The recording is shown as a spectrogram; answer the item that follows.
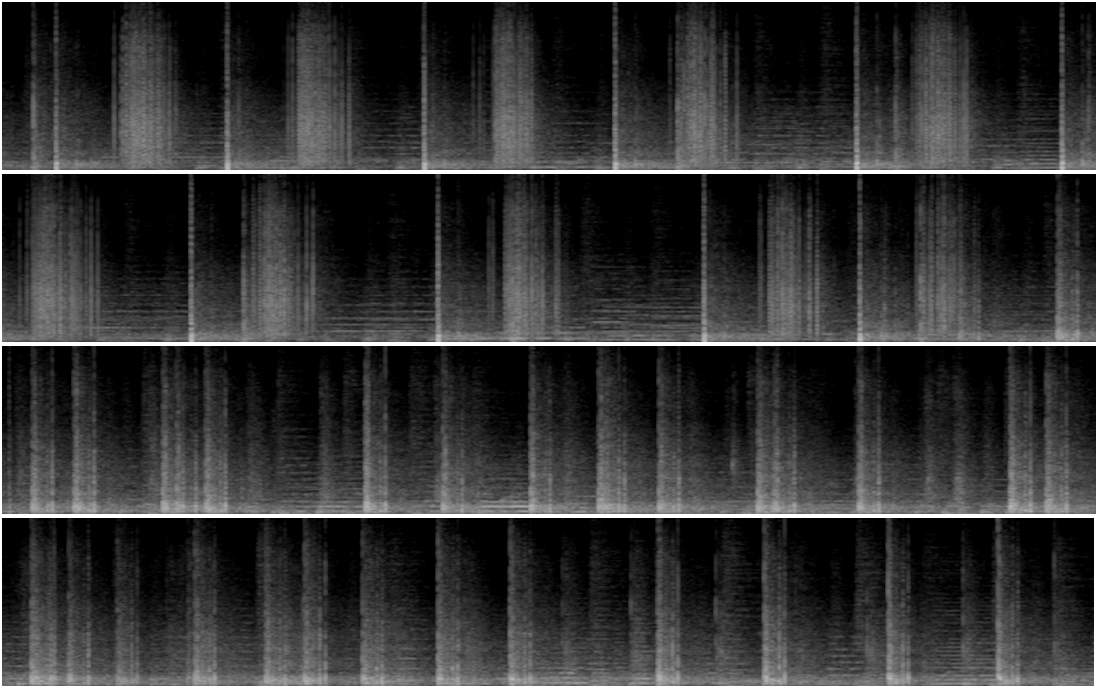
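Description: Fireworks going off in a string of loud bangs, at first every second or two, then from about halfway through in a fast, dense crackling volley.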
